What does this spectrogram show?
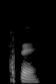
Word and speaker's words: prêt: On était, sans prononcer le T, sem pronunciar o T aqui. On n'était pas prêt.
